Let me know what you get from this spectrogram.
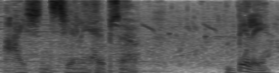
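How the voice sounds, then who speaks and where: A man's voice: rumbling low, moderate pace. A man playing an eccentric, authoritative older adventurer, cautious and kindly, speaking formally and precisely in an audio drama. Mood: concerned. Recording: voice over prominent music.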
